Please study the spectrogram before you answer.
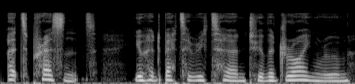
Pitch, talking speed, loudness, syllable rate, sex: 180 Hz, 170 wpm, -19 LUFS, 4.6 syllables/s, female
